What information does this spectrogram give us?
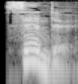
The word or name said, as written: sander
